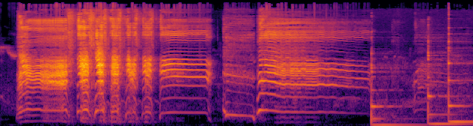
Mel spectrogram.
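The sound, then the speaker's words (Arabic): A voice imitates a sad crow crying because a fox ate its piece of cheese: loud, high-pitched wailing sobs in quick pulsing bursts, then long drawn-out cries, followed by a few steady electronic tones near the end. “الغراب حزين لأنه ما أكل قطعة الجبن. الغراب يبكي.”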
